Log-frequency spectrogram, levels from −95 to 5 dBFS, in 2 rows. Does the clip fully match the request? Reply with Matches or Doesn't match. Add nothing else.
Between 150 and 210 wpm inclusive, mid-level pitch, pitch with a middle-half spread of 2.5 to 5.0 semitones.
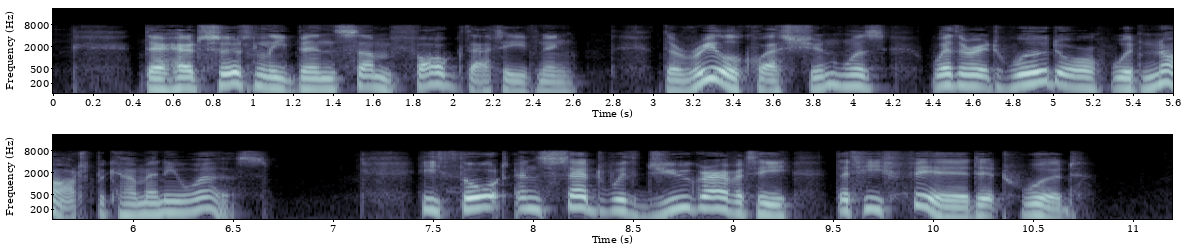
Doesn't match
